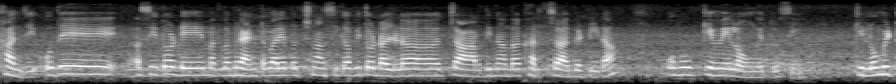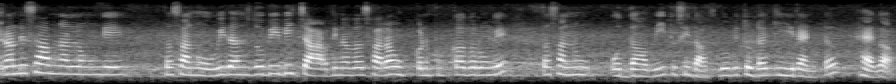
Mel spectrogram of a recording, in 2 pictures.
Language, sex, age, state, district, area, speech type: Punjabi, female, 18-30, Punjab, Bathinda, rural, spontaneous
